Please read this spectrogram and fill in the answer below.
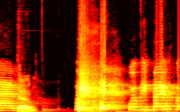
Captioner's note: laughs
